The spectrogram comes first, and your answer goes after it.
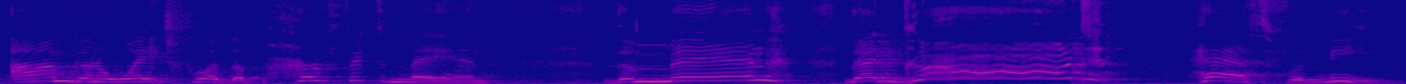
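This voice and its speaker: A woman's voice: high voice, sing-song, takes it slowly, fairly bright tone, exaggerated voice. A woman playing a prim, indignant, principled young hotel worker in a stage comedy, stretching her key words emphatically. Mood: prim, defiant. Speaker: stage actor. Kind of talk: broad comedic stage acting. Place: indoor theater stage. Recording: echoey noisy theater stage.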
